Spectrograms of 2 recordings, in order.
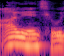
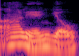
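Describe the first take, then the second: First: The last syllable is pronounced qiu. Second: The last syllable is pronounced you. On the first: The speaker calls it right. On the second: The speaker calls it wrong.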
